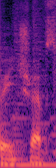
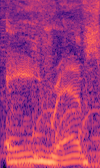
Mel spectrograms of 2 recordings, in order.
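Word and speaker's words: Ahrefs: and you're listening to hre's podcast A's podcast um it's actually pronounced hre oh sorry my bad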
